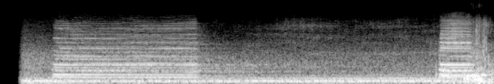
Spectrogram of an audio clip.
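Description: Train horn sounding a chord of several tones, one blast of about two seconds and a second beginning near the end, over a steady low rumble.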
